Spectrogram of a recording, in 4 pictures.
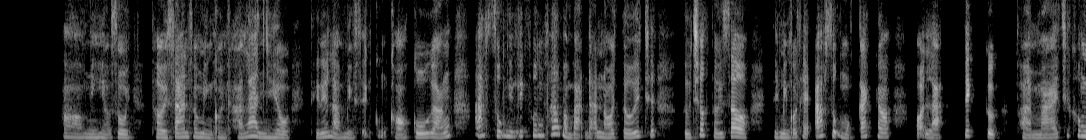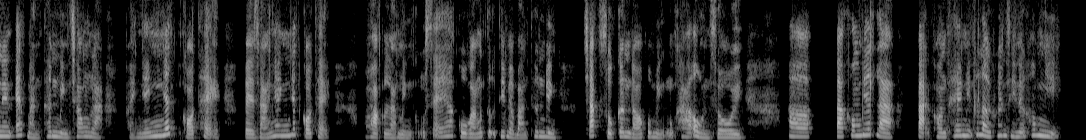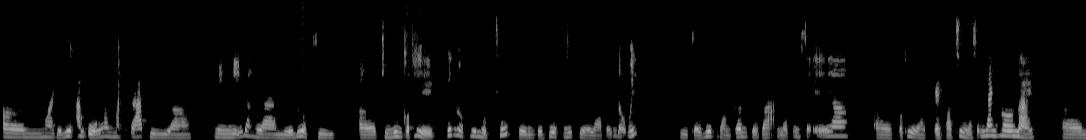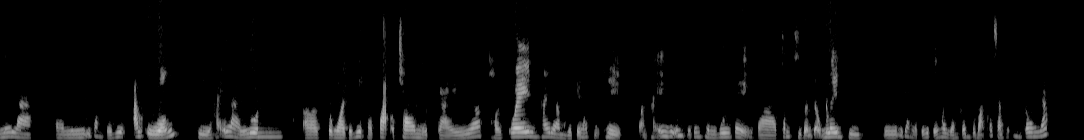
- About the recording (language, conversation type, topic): Vietnamese, advice, Vì sao bạn liên tục thất bại khi cố gắng duy trì thói quen ăn uống lành mạnh?
- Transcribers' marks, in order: other background noise; static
